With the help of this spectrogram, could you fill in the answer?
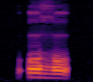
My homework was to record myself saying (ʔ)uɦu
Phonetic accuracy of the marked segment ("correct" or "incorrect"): correct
